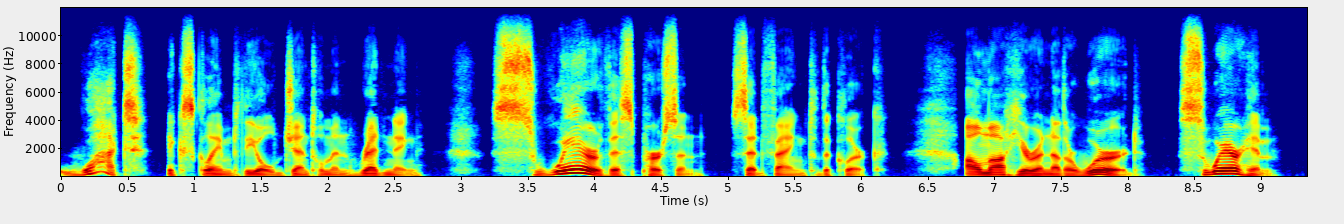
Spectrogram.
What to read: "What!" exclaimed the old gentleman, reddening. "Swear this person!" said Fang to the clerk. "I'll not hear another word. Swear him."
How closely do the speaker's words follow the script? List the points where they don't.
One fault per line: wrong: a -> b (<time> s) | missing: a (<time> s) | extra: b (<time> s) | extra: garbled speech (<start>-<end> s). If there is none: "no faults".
no faults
